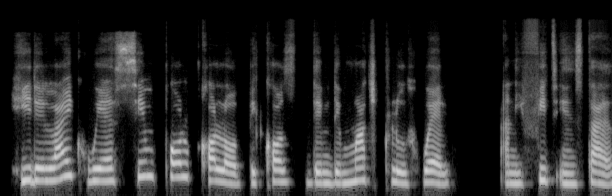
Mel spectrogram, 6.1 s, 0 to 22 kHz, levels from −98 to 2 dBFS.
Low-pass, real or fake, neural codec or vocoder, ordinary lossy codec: 14.4 kHz; fake; autoencoder, 48 kHz, 128 numbers a frame, DAC-VAE, trained on Japanese speech; Opus, 32 kbps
